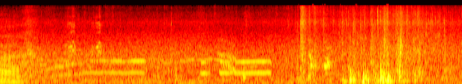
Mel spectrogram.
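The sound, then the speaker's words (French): Hens cluck and call in short, overlapping bursts as they are given salad from collected food waste, with a few drawn-out tonal notes early on and a busier flurry of clucks toward the end. “Le premier truc qu'on va faire, enfin sur ce type de déchets, c'est qu'on va aller les donner aux poules.”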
